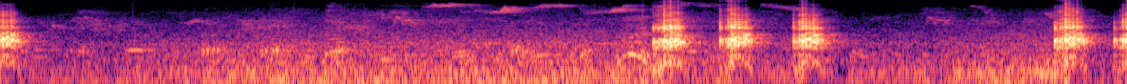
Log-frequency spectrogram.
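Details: Common raven croaking: three loud, coarse, hoarse calls in quick succession, then two more near the end, with light bird chirps and background rumble in between.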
